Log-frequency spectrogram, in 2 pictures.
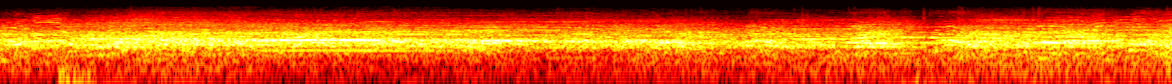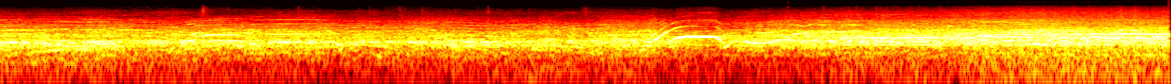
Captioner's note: crowd; cheering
